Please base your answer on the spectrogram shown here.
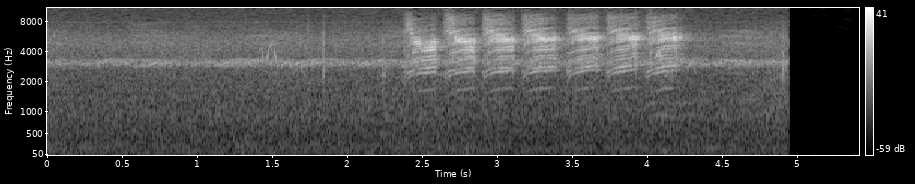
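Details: A Carolina Wren in Virginia or the Carolinas gives its angry "rack" scold, a get-away-from-my-nest call: about eight harsh, rasping notes, roughly four a second, over a steady high insect drone.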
